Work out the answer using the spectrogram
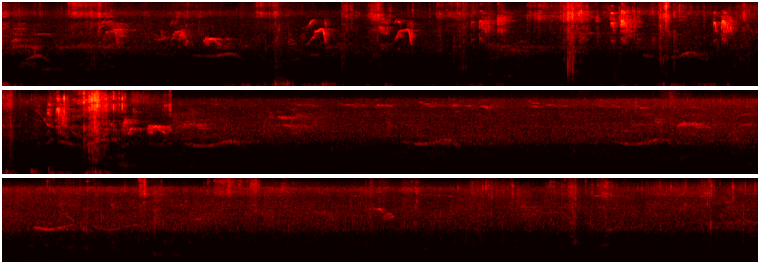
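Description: Faint chirping of small birds outdoors. During roughly the first seven seconds there are also bumps, knocks and rustling from the handheld camera as it is carried; after that only the bird chirps remain over a faint steady hiss.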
